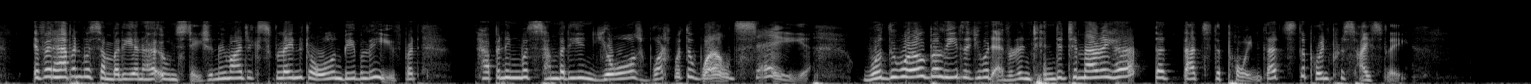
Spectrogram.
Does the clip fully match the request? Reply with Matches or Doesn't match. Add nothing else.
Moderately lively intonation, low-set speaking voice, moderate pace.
Doesn't match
